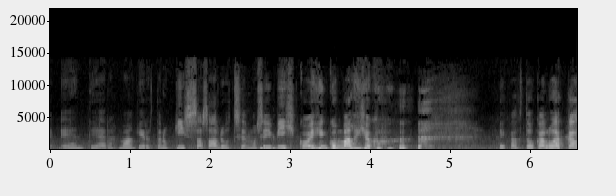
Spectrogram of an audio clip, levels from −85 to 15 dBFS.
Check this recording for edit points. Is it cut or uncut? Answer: uncut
